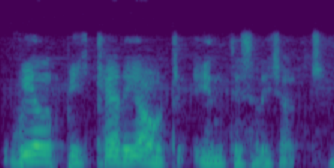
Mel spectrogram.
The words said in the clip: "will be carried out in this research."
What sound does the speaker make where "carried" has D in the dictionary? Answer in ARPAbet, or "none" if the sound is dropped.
none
